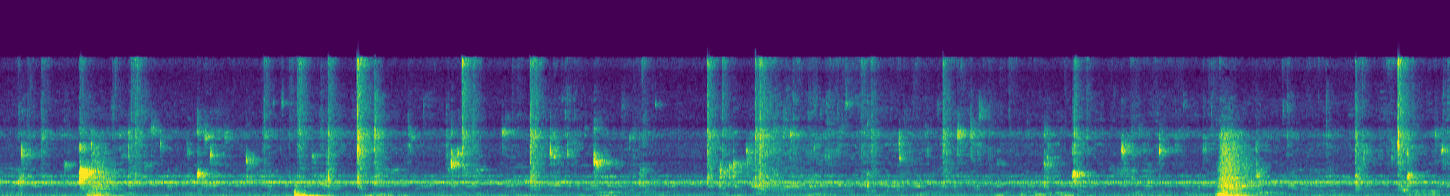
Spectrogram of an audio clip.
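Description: Besan-battered herb leaves frying in hot mustard oil in a pan: a steady sizzle with scattered small crackles. A few louder knocks come in about half a second in, at about two seconds, and near nine seconds.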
